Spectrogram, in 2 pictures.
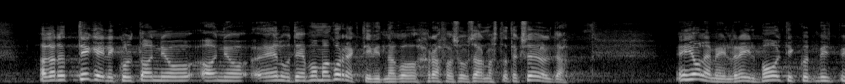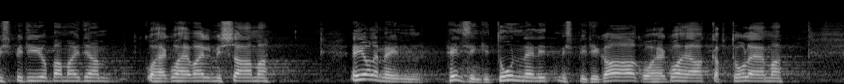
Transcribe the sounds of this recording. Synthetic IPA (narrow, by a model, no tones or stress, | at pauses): ɑɡ̥ɑnɑd̪̥̚t̪e̞ɡ̥e̞likːˑult̪ːˑo̞njuo̞njue̞lut̪e̞ːb̥o̞mɑko̞rːe̞k̚t̪iːvid̪nɑɡ̥urɑhvɑsuːsɑrmɑst̪ɑt̪ːˑɑksøːld̪̥ɑ | e̞jo̞le̞me̞jlre̞jlpo̞ːlʲt̪ikːˑud̪mimispid̪̥ʲijubɑmɑjd̪eɑko̞ɦe̞ko̞ɦe̞vɑlʲmisːɑːmɑ | e̞jo̞le̞me̞jl | he̞lʲsiŋɡit̪unːe̞lʲit̪ˑmispid̪̥ʲikɑko̞ɦe̞ko̞he̞ɑkːɑb̥t̪ulemɑ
